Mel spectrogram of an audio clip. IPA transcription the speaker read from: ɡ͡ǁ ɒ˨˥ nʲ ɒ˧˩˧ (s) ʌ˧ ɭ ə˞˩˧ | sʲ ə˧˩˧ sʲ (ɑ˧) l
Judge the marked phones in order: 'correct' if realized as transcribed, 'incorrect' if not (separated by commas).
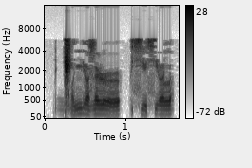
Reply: incorrect, incorrect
